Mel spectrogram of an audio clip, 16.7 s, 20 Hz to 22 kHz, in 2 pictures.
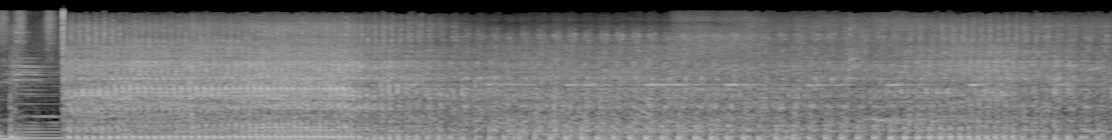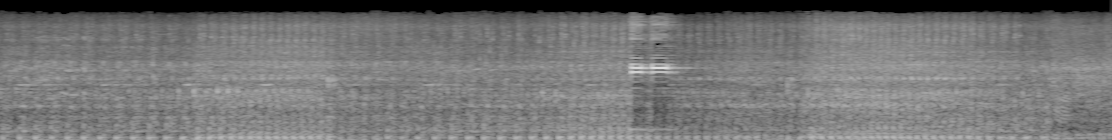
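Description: Royal Enfield Continental GT 535's single-cylinder engine and exhaust while riding, a steady pulsing thump that swells and eases with the throttle. A brief sharp sound cuts in about thirteen seconds in.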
